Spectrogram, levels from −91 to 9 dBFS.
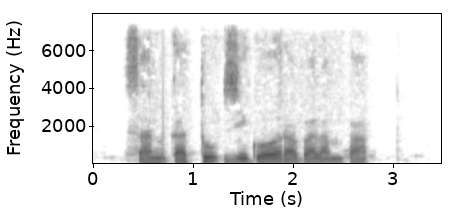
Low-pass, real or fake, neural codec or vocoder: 7.2 kHz; real; none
